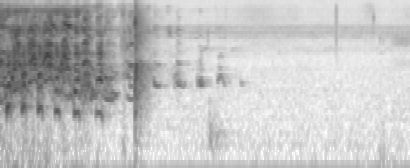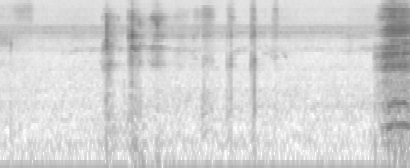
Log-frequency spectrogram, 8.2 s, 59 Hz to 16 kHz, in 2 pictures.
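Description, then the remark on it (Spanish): A rooster crows loudly at 10:03 at night, its call trailing off after about two seconds, followed by a quiet stretch with faint insect chirping and scattered small clicks. “Y ahí estamos tratando de competir nosotros contra el gallo.”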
